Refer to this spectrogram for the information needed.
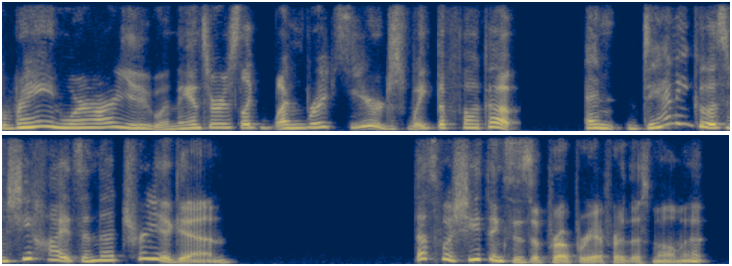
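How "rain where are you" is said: mock, loud, calling-out yell. Describing a scene, acting out her calling out for Rain: retelling a yell. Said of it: "she's yelling like".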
